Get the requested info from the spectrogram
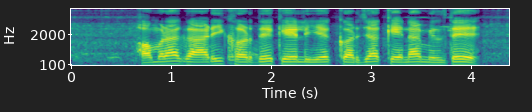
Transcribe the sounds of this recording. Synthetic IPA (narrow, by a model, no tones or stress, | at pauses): həmɾaɡaːɽikʰəɾd̪ekeliekəɾd͡ʒakeːnamɪlt̪e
